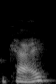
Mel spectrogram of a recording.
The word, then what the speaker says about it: bouquet: Yeah, that word is pronounced bouquet. So the T is silent and then the UE or the the T is silent.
